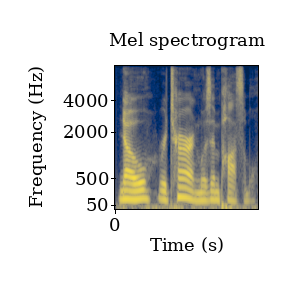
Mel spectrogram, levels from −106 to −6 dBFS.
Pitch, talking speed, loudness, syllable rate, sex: 130 Hz, 125 wpm, -17 LUFS, 4.5 syllables/s, male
